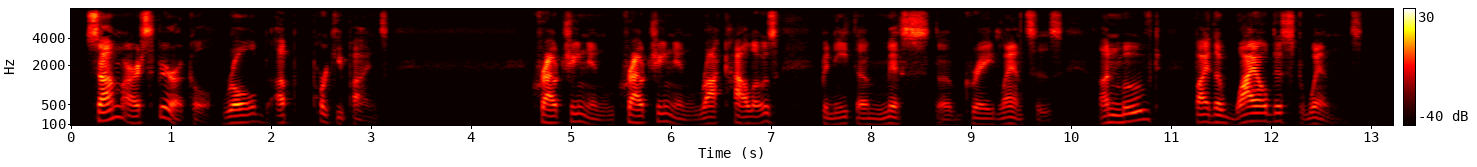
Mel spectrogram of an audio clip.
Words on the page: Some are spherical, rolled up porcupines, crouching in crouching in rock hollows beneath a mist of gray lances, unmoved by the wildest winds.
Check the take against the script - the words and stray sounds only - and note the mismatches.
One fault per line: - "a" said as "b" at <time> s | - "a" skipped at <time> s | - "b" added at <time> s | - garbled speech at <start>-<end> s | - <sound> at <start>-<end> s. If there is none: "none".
none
